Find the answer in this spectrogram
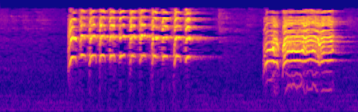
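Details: Cucak cungkok bulbul bursting into a sharp high pulsed trill lasting about a second, then after a short gap a dense shrill buzzy phrase, part of an active song with kapas tembak imitation.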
